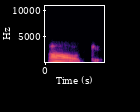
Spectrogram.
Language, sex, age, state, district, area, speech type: Malayalam, female, 18-30, Kerala, Wayanad, rural, conversation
